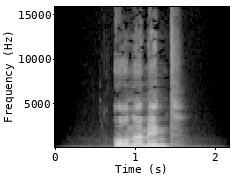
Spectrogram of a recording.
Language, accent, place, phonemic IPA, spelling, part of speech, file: German, Germany, Berlin, /ɔʁnaˈmɛnt/, Ornament, noun, De-Ornament.ogg
- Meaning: ornament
